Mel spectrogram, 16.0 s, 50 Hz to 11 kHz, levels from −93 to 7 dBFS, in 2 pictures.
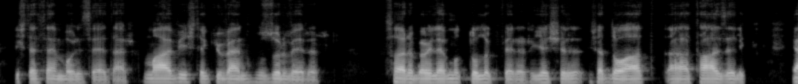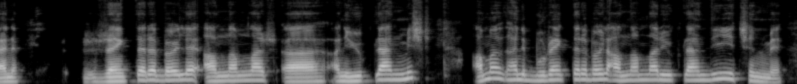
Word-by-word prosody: işte, 95 - -5
sembolize 90 -3 -5
eder. 80 0 -8
Mavi, 100 0 +1
işte, 100 -1 -7
güven, 95 -1 -2
huzur 95 -1 -5
verir. 80 -2 -6 0.5
Sarı, 100 -3 0
böyle, 95 0 +1
mutluluk 95 -1 -4
verir. 85 -2 -5
Yeşil, 95 +1 -4
işte, 105 -1 -5
doğa 95 0 +3
t 95 - -37 0.2
aaa, 90 -1 -1
tazelik 95 0 0 0.4
yani, 115 +1 +3 0.6
renklere 125 +8 +3
böyle 155 +2 +4
anlamlar, 140 +3 +2
aaa, 120 +1 +4
hani, 130 0 +1
yüklenmiş 165 +10 +1 0.4
ama, 200 +3 +2
hani, 165 -3 0
bu 145 +2 -1
renklere 165 +1 +1
böyle 170 0 +2
anlamlar 155 +2 +1
yüklendiği 155 +4 0
için 145 -7 -3
mi, 105 -3 -3
110 Hz, 130 wpm, -24 LUFS, 95-155 Hz, 0.6 s, böyle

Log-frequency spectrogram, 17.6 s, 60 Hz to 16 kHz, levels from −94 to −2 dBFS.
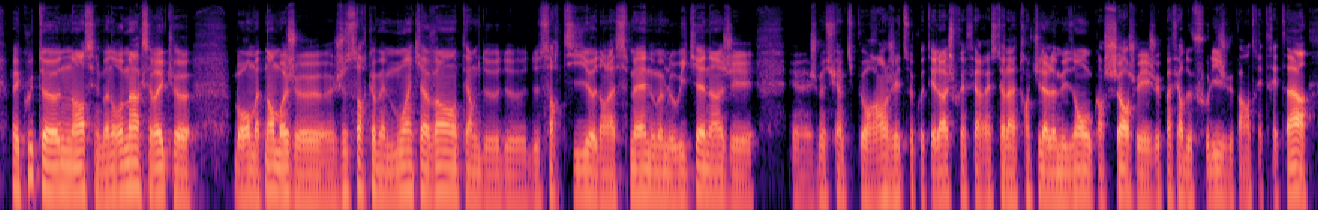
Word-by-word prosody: Bah 110 - +1
écoute, 150 +9 -4
heu, 95 0 +7
non, 100 -1 +4
c'est 100 -1 -6
une 85 - -5
bonne 85 +1 +1
remarque, 105 +2 +4
c'est 105 -2 -1
vrai 95 0 +4
que, 90 -3 0 0.6
bon 85 +1 +3
maintenant 100 +3 +2
moi, 95 0 +4
je 80 -3 0
je 85 +5 -4
sors 95 +1 -1
quand - - 0
même 90 -2 -2
moins 95 +3 0
qu'avant 95 0 +3
en 90 - 0
termes 85 -3 -4
de 80 0 -6
de 75 -1 -7
de 80 +1 -9
sortie, 90 +3 -5
heu, 85 -2 +3
dans 80 0 -2
la 80 -1 -1
semaine 90 +3 0
ou - - -1
même 85 0 -2
le 80 - -2
week-end. 85 +3 +1
Hein, 85 0 +1
j'ai, 75 -2 -5 0.5
heu, 75 -2 -10
je 80 +4 -10
me 80 - -4
suis 80 - -6
un 85 - -4
petit 80 0 -12
peu - - -4
rangé 80 +2 0
de - - -18
ce - - -9
côté-là. 85 +1 +1
Je 85 - -5
préfère - - -4
rester 80 0 -3
là, 80 -2 +2
tranquille 85 -1 -3
à - - +6
la 80 0 +2
maison 85 +2 +1
ou 80 - 0
quand - - -6
je - - -3
sors, 90 0 +5
je 85 -2 -7
vais 75 -1 0
je 80 +2 -5
vais 80 - -10
pas 90 0 -4
faire 85 - -1
de 80 - -3
folies, 85 +3 -4
je 85 - -6
vais 80 - -8
pas - - -6
rentrer 80 -1 -9
très - - -8
tard. 95 -3 +5
85 Hz, 250 wpm, -24 LUFS, 80-95 Hz, 0.6 s, heu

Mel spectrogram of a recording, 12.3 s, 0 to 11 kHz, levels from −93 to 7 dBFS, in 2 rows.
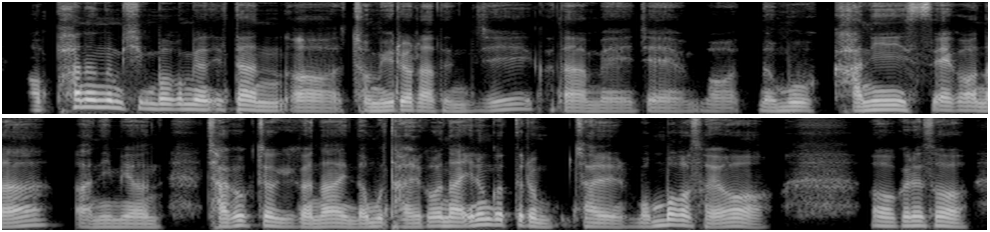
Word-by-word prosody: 어 125 - -4
파는 215 -1 +5
음식 175 -4 +1
먹으면 150 -2 +3
일단 130 -5 +1
어 100 -2 -1
조미료라든지 110 +3 -2
그다음에 95 -7 -5
이제 95 0 -8
뭐 95 -2 -10
너무 110 +2 -2
간이 130 +3 +2
세거나 120 +5 +3
아니면 100 -1 -3 0.3
자극적이거나 110 -4 +1
이 105 - 0
너무 100 +4 -1
달거나 125 +5 +1
이런 165 - +3
것들은 120 -10 -1
잘 105 -4 -1
못 110 +4 -4
먹어서요. 120 - +1 0.6
어 125 -2 0
그래서 130 -4 +1
115 Hz, 295 characters per minute, -25 LUFS, 100-135 Hz, 0.6 s, 파는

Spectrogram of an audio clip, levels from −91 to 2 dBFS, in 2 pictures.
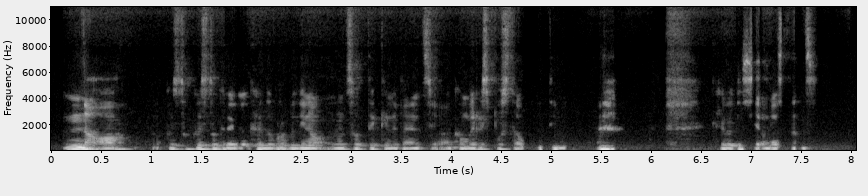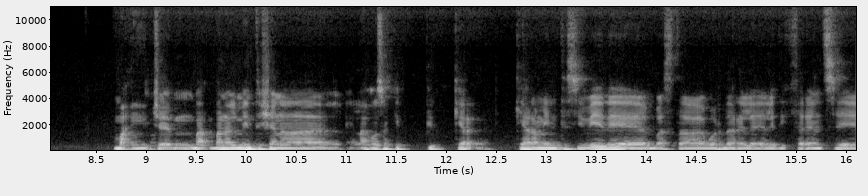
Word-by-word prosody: No, 115 -4 +3 0.3
questo 105 +2 -9
questo 105 -1 -2
credo 100 -3 -4
credo 95 -2 -2
proprio 100 0 -4
di 100 - -1
no. 100 - -2
Non 100 +1 -3
so 100 -3 -6
te 100 +1 -7
che 90 - -10
ne 95 - -4
pensi, 95 +1 -8
ma - - -11
come 95 0 -4
risposta 110 +1 -9
obiettiva 105 +1 -6 0.3
ehm 115 +2 +6 1.0
credo 100 -1 -3
che 105 - -1
sia - - -7
abbastanz - - -7 1.0
Mah - - +3
i 95 +1 -1
cioè - - -3
ba 105 -1 0
banalmente 105 +2 +7
c'è 110 -1 +3
'na 90 -4 -1 0.3
la 100 - -5
cosa 105 +1 +1
che 110 -1 -2
più 110 -1 -14 0.2
più 110 - -9
chia 105 -2 -2 0.3
chiaramente 105 -1 +4
si 105 -2 -1
vede 105 -2 +5
è - - -3
basta 95 -1 -4
guardare 95 0 -2
le 170 - -4
le 180 -1 -4
differenze, 100 - -4
105 Hz, 170 wpm, -21 LUFS, 95-110 Hz, 1.0 s, banalmente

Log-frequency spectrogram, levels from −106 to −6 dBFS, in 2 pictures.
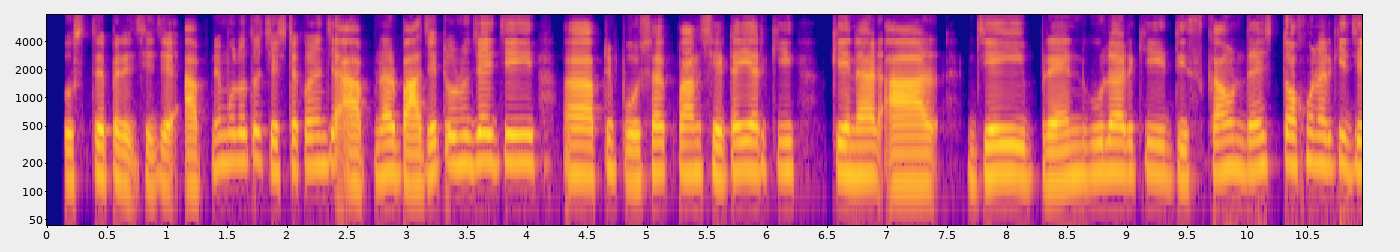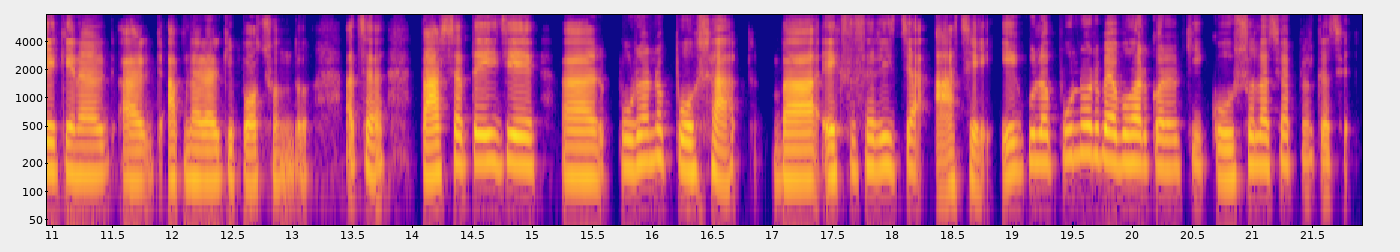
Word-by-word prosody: বুঝতে 140 +3 0
পেরেছি 125 -7 -1
যে, - - +2 0.2
আপনি 125 +9 -6
মূলত 210 0 -2
চেষ্টা 170 +1 -1
করেন 190 +1 -1
যে, - - +1 0.2
আপনার 155 +5 0
বাজেট 150 +6 +5
অনুযায়ী 200 +2 +2
যেই 205 0 +4 0.4
আ - - +5
আপনি 155 +3 -5
পোশাক 140 +4 +1
পান 160 0 +3
সেটাই 165 +3 +2
আর 185 - -5
কি 170 - -5 0.4
কেনার 155 -1 +3 0.3
আর 130 0 +5 0.5
যেই 155 +1 +5 0.2
ব্র্যান্ডগুলো 150 +5 +1
আর 160 - 0
কি 165 - -5 0.2
ডিসকাউন্ট 165 +6 -1
দেয় 175 +2 +2 0.2
তখন 195 +2 0
আর 190 - -1
কি 200 - 0
যেয়ে 170 -1 +2
কেনার 155 -2 -1 0.3
আর 135 - +1 0.3
আপনার 140 0 -3
আর - - 0
কি 140 - -5
পছন্দ। 130 +1 -4 0.5
আচ্ছা - - -2 0.4
তার 155 +2 +7
সাথে 200 0 -1
এই 205 - 0
যে 200 - +6 0.4
আ - - +4 0.4
পুরানো 200 +4 -1
পোশাক 165 -2 0 0.4
বা 140 0 +5 0.3
accessories 180 +3 -4
যা - - -1 0.3
আছে - - -5 0.3
এগুলো 205 +5 -2
পুনর্ব্যবহার 225 -4 +1
করার 180 -1 -2
কি - - -10 0.2
কৌশল 145 +7 -2
আছে 190 +2 -9
আপনার 195 - -14
কাছে? - - -7
165 Hz, 155 wpm, -22 LUFS, 150-195 Hz, 0.5 s, তার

